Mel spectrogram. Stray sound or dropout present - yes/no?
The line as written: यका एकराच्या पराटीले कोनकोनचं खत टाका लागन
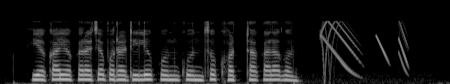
yes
